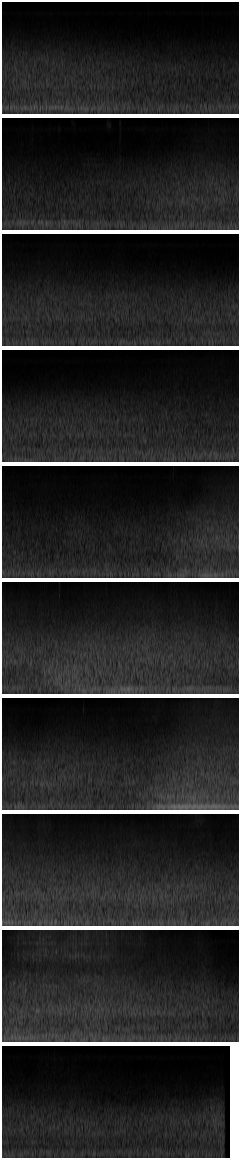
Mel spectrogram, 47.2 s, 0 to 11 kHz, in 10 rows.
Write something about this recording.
Traffic Intersection Light 1
Light traffic at a small intersection in Knoxville, TN, USA.
ambience, car, cars, city, field-recording, intersection, road, street, suburban, traffic, truck, urban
